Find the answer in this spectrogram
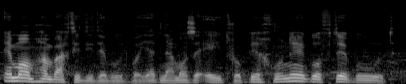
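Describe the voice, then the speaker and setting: A man narrating a children's radio storybook slowly and expressively. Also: fairly low pitch, lively intonation, a little mellow.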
